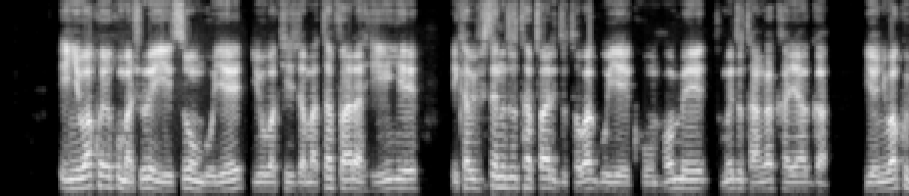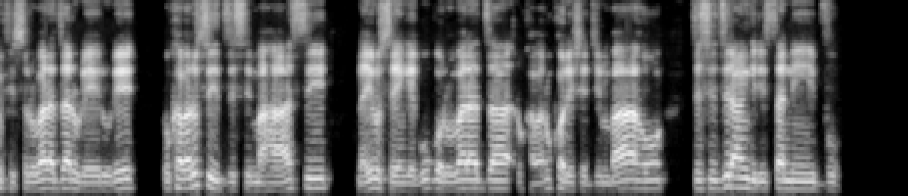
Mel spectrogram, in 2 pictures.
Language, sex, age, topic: Rundi, male, 36-49, education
